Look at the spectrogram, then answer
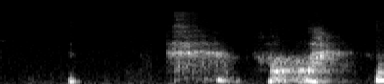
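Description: A dog barks a few times nearby in a quiet room during a yoga class: one short yip, then two longer, rough barks with a brief final one, no talking over them.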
